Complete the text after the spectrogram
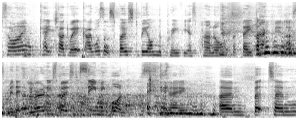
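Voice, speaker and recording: Speaking at a moderate pace with an East Midlands accent, the voice makes very wide pitch swings and big swings in loudness with hardly any pauses, over noticeable background noise and audible room echo. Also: woman, fairly high pitch for a woman. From Northamptonshire, England (Oundle). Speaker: country park director. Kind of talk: conference panel introduction.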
